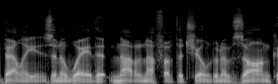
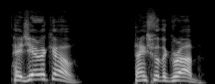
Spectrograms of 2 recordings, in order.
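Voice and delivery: put-on much higher, louder, chirpy boy thanks; cheerful kid; 14 semitones higher, 5 dB louder than usual. A narrator's reading. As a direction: call out happily like a kid. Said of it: "Milo said".

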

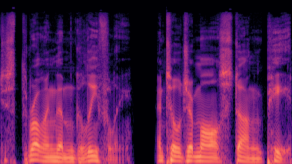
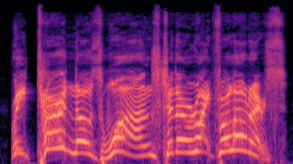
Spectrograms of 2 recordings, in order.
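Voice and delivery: slow, much higher, louder shouted command; shouting Mister Brown; 6 dB louder, slower than usual. A narrator's reading. Furious official orders the girl to return wands. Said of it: "Mister Brown shouted".

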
